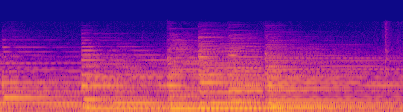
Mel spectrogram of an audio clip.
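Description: Grand piano being played: sustained chords that change about once a second, the last one left to ring and fade near the end.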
